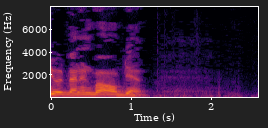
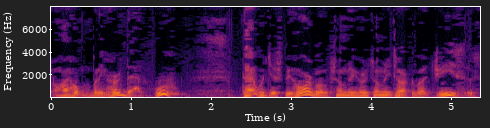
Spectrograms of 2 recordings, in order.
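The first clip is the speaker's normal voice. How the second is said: nervous fretting; 7 semitones lower, faster than usual. Retold or imitated. Embarrassed believer whispering worries.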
